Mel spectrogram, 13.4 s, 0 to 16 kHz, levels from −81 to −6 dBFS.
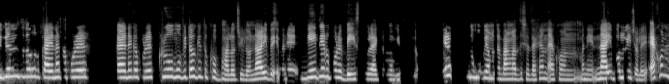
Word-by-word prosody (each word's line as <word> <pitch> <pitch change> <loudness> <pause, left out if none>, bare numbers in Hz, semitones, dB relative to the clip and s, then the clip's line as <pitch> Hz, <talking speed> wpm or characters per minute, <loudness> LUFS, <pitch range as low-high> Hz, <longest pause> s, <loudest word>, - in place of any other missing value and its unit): Even 330 +4 +3 0.3
though 330 0 0 0.2
Kareena 290 0 +7
Kapoor 305 0 -4
এর 315 - +2 0.6
Kareena 295 +1 +5
Kapoor 300 -1 -3
এর 305 - 0
Crew 330 +1 0
movie 310 -1 -1
টাও 335 +1 +5
কিন্তু 320 -1 -4
খুব 290 -2 -2
ভালো 210 0 -1
ছিল। 215 -2 -6 0.2
নারী 245 +2 +6
বে - - 0 0.2
মানে 220 +8 -7 0.4
মেয়েদের 320 +3 +4
উপরে 295 +1 -1
based 225 +1 +1
করে 220 -1 -1
একটা 210 0 -17
movie 205 0 -8
ছিল। - - -42 0.6
এরকম 390 +2 +3 0.2
কিন্তু 310 -1 -5
movie 280 -1 -3
আমাদের 245 -2 -6
বাংলাদেশে 225 0 -3
দেখেন 255 +6 -4 0.2
এখন 215 -1 -7 0.3
মানে 215 -1 -5 0.2
নাই 255 +1 +9
বলেই 290 0 -2
চলে। 200 -3 -5 0.2
এখন 395 +8 -3
285 Hz, 165 wpm, -20 LUFS, 225-310 Hz, 0.6 s, নাই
